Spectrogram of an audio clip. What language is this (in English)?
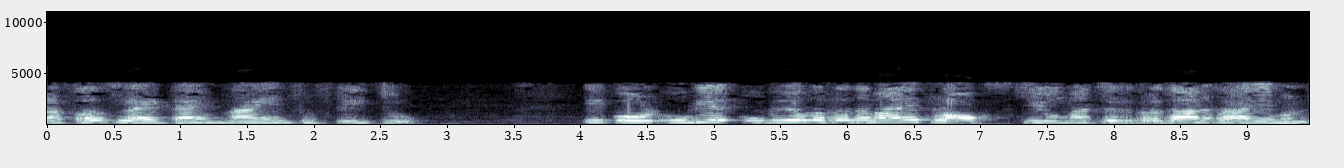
Malayalam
